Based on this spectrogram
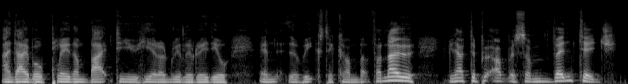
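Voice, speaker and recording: A man presenting on community radio, talking earnestly and enthusiastically in a halting, chatty way. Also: mid-range voice, fairly even intonation, darkish tone, dry recording, clean studio sound.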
